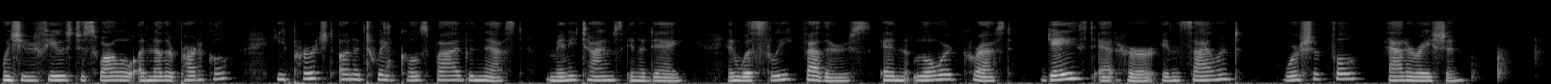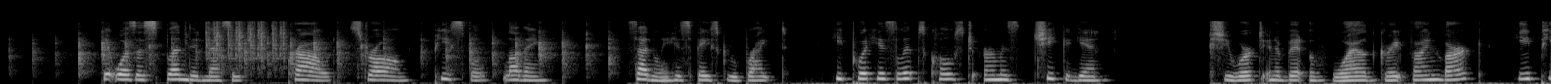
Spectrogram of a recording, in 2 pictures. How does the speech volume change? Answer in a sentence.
The loudness of the speech stays about the same.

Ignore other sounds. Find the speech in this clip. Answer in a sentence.
You can hear the speech from 0.0 to 14.7 s, from 16.6 to 21.0 s, from 21.8 to 26.6 s and from 27.6 to 30.9 s.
